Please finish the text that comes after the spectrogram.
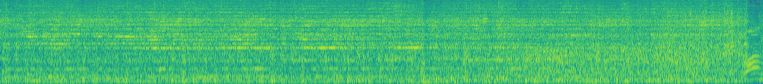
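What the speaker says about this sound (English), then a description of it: "Long train." A CN manifest freight train pulled by locomotives rolls steadily past nearby, a loud, continuous rumble of wheels and rail noise with faint squealing tones that lasts the whole clip.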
